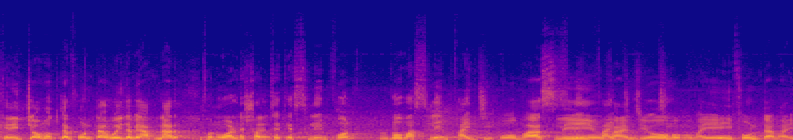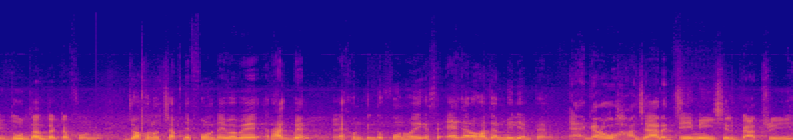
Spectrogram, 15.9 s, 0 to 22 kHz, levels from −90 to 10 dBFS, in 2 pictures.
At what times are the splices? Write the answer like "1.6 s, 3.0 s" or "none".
2.0 s, 8.9 s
